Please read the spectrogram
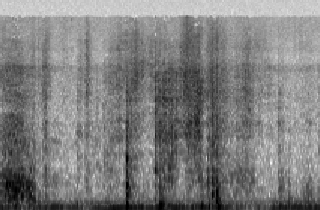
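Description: Faint rubbing of a burnishing tool over cardstock as a glued paper hinge is pressed down inside a box corner, with a light tap a little before the middle and a couple of small ticks after it.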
